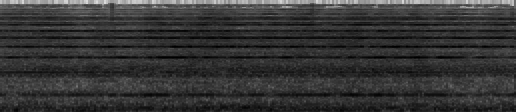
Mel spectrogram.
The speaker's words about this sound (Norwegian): Det er brannalarmen!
